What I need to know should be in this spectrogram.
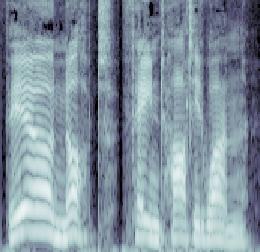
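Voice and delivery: slow, lordly, mock-heroic proclamation; grand heroic wolf. Wolf leaping in to reassure the worried family, mock-heroic. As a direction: announce yourself like a gallant knight.

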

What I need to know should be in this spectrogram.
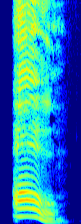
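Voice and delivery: very high small oh; little girl's surprised oh. Acted. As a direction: realise you got it wrong. Child deflated.

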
